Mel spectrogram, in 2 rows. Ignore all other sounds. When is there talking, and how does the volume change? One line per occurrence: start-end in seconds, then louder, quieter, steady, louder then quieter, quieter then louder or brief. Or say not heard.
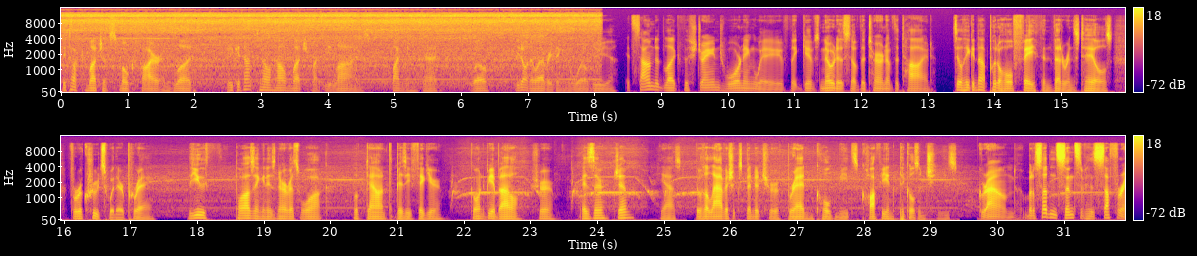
0.0-31.8 louder.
